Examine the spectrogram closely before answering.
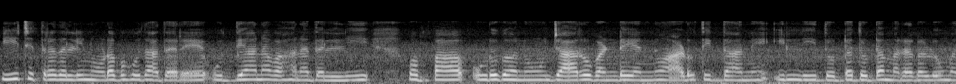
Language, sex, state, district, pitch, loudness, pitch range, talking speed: Kannada, female, Karnataka, Raichur, 205 Hz, -16 LUFS, 195-215 Hz, 90 wpm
